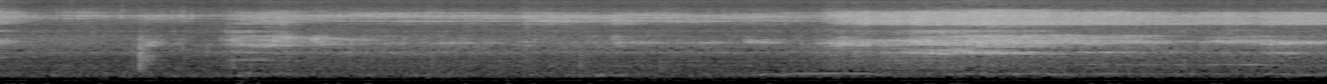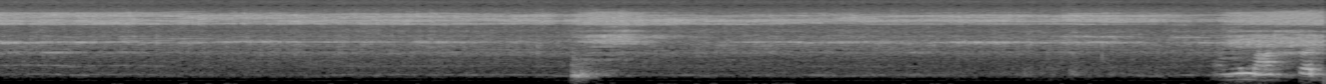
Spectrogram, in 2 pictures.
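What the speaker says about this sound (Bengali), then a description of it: "আমি প্রথমে মাছটা ভেজে নিতেছি।" Pieces of fish sizzle in hot oil in a pan, a steady bright hiss that swells slightly midway and runs continuously, close and fairly loud, with a few faint clinks of utensils.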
